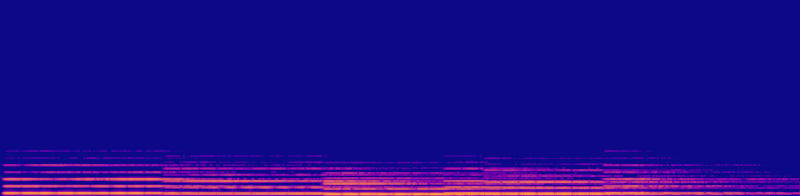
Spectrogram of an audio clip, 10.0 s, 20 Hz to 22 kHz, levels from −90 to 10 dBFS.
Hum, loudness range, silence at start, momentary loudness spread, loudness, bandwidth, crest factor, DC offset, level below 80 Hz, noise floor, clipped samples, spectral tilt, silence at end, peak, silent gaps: none; 5 LU; 0.05 s; 10 LU; -21 LUFS; 3.7 kHz; 12 dB; under 0.1%; -88 dBFS; -51 dBFS; under 0.1%; -2.5 dB/octave; 0.7 s; -8 dBFS; none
